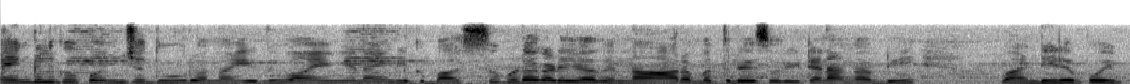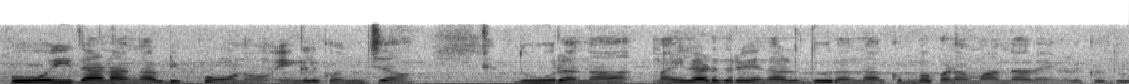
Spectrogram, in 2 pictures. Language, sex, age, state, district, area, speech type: Tamil, female, 18-30, Tamil Nadu, Thanjavur, urban, spontaneous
